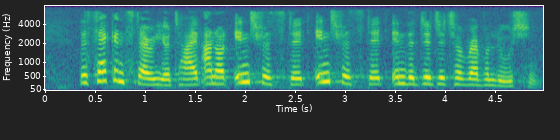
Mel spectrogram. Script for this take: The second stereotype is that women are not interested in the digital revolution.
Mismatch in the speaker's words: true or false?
true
